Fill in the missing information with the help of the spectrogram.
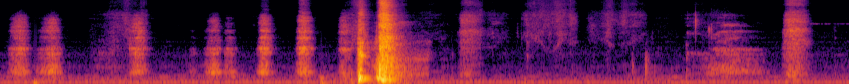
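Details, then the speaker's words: Sneezing fit during an illness with a congested cold: series of short breathy inhalations building to one loud sneeze, then quiet breathing. "Oh, God. I'm gonna sneeze again. Here it comes. I'm gonna sneeze. There it is. Excuse me."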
